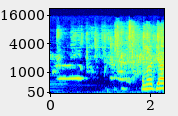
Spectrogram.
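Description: The last guitar notes fade away, then a man's voice speaks quietly, growing clearer near the end.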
